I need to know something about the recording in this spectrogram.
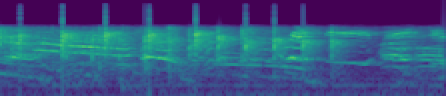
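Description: A small group of people clapping by hand, sparse claps about twice a second that thin out near the end, with voices calling out over them.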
